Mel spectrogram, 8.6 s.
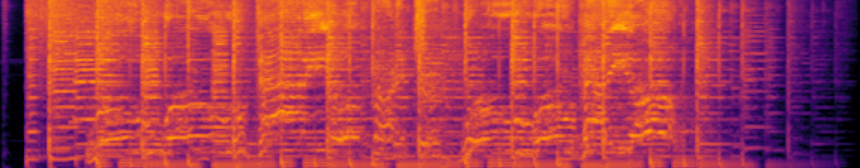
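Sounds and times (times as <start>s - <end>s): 
furniture store advertising jingle: 0.3s - 7.9s.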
